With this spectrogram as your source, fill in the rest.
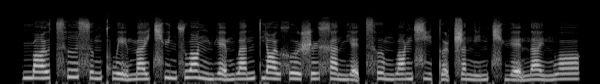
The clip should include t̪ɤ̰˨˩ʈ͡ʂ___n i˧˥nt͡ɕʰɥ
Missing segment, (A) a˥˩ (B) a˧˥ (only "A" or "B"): A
